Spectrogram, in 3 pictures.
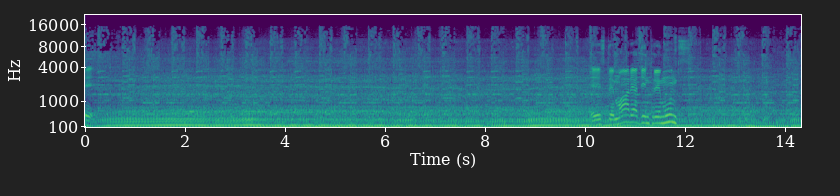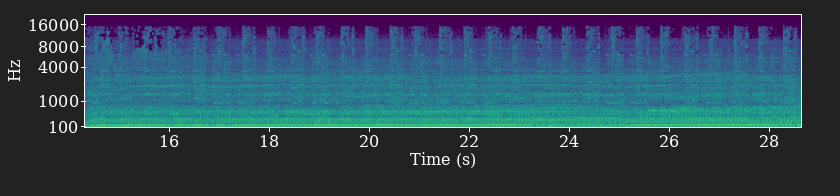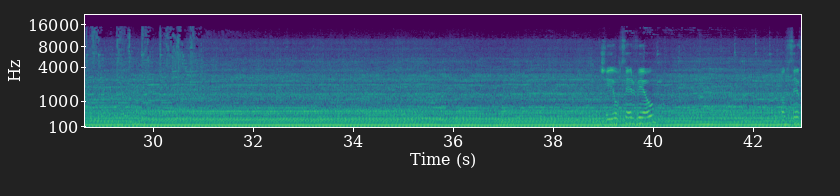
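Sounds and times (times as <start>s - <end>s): music with steady beat: 0.0s - 32.2s
atv engine running: 0.0s - 42.9s.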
